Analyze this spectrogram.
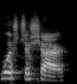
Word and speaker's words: Worcestershire: I see here people, it's Worcestershire. Hear people pronounce that a boatload of ways.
